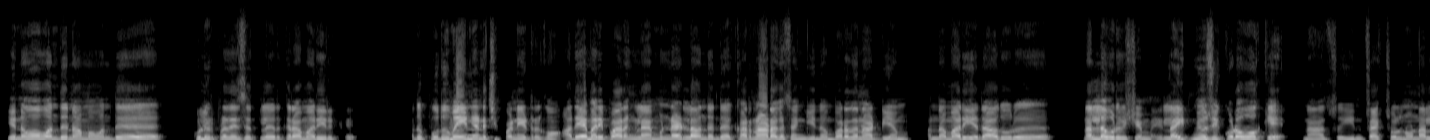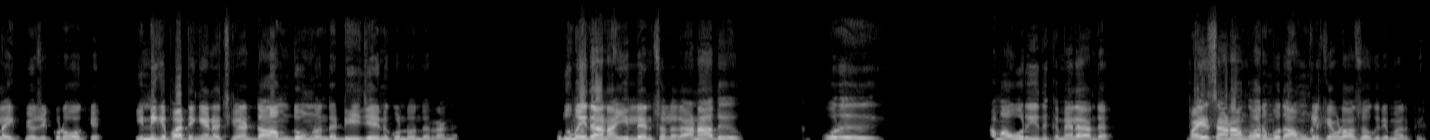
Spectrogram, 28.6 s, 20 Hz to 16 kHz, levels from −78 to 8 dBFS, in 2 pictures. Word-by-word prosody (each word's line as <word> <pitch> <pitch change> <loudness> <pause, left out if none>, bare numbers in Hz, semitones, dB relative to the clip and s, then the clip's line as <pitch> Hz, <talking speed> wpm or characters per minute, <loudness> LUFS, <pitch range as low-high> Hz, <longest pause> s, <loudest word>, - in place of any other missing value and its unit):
என்னவோ 205 +6 +2
வந்து 185 +2 0
நாம 165 -1 -2
வந்து 190 +4 -2 0.7
குளிர் 205 0 -3
பிரதேசத்தில 160 -3 -2
இருக்குறமாரி 170 +1 -1
இருக்கு. 130 -3 -11 0.6
அது 175 - -3
புதுமைன்னு 245 0 +4
நினைச்சு 205 -4 -4
பண்ணிட்டிருக்கோம். 175 -8 -3
அதேமாரி 250 -2 +5
பாருங்களேன்! 155 -6 +1
முன்னாடிலாம் 200 +3 +2
வந்து 180 -1 -3
இந்த 145 -2 0
கர்நாடக 190 +1 +3
சங்கீதம், 135 -3 -5
பரதநாட்டியம் 145 -5 -2 0.3
அந்தமாரி 180 +5 -1
ஏதாது 170 +1 +1
ஒரு 150 -2 0 0.7
நல்ல 235 +3 +4
ஒரு 180 - +1
விஷயம். 160 -4 -6 0.2
லைட் 210 +8 +2
மியூசிக் 245 -2 0
கூட 250 - +4 0.2
ஒகே. 430 - -2 0.3
நான் 125 -2 -6
சோ 125 - -11
இன்ஃபாக் 155 +4 -5
சொல்லனுன்னா 185 +2 -4
லைட் 190 - -2
மியூசிக் 200 -4 -5
கூட 195 0 -2
ஒகே. 135 - -8 0.4
இன்னக்கி 230 +1 +4
பாத்தீங்கன்னு 205 -3 +3
வச்சுக்கவே, 170 0 -2 0.2
தாம் 200 -3 +4
தூம்ன்னு 185 -4 +1
அந்த 135 -2 -1
டிஜேனு 165 -3 +1
கொண்டு 130 -1 -3
வந்துர்றாங்க. 100 -7 -7 1.1
புதுமை 245 +4 +4
தான் 230 -5 +8
நான் 165 -3 +2
இல்லேன்னு 215 +2 +2
சொல்லலா. 190 -1 -1
ஆனா, 260 - +4
அது 185 - -3 1.1
ஒரு 230 +1 +3 1.5
ஆமா 240 +2 0
ஒரு 210 +3 0
இதுக்கு 245 0 -9
மேல 230 -4 +2
அந்த 160 - -4 0.9
வயசனவுங்க 245 0 +4
வரும்போது, 210 +1 0
அவுங்களுக்கு 200 +2 -3
எவ்ளோ 185 -3 +1
அசௌகரியமா 150 -4 -6
இருக்கு. 95 -1 -19
185 Hz, 140 wpm, -23 LUFS, 155-210 Hz, 1.5 s, தான்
